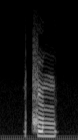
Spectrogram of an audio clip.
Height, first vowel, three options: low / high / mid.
high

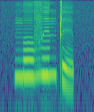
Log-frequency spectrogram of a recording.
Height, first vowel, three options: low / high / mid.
mid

